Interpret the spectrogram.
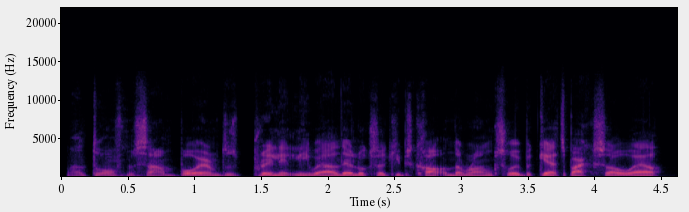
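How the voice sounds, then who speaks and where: Male fan-stream football commentator, Dublin accent, low pitch, chatty and pally with viewers, dry sound. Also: flat delivery, fast, no room sound. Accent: Dublin Irish. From Dublin, Ireland. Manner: informal, matey, addresses viewers as pal and buddy. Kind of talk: live football commentary mixed with casual chat to viewers.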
